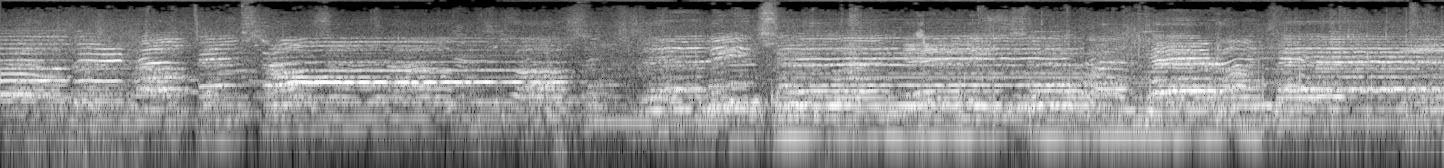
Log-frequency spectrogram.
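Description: A choir singing a cappella, several voices holding long, drawn-out notes.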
